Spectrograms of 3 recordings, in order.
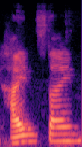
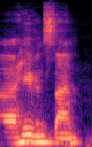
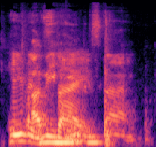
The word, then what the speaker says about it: Havenstein: They draft how do you pronounce his name? Heidenstein? What's his name? Havenstein. Havenstein.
